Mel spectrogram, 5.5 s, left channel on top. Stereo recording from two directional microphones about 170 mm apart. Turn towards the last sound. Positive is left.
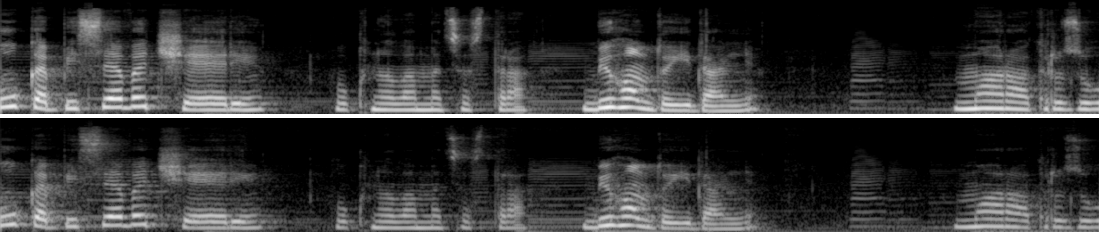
turn(degrees=35)  # may be behind; listen again after turning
